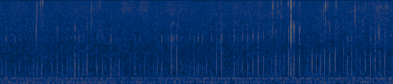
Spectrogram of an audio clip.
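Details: Low continuous purring from a rescued kitten asleep and air-kneading next to a noisy scene; a gentle rapid rumble with a few light clicks and rustles over it.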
